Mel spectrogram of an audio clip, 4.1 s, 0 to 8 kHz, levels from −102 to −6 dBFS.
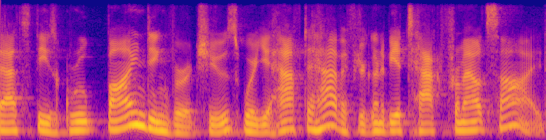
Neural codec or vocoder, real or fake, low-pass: none; real; 7.2 kHz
